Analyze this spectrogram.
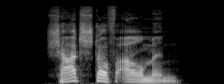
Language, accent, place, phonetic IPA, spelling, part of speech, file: German, Germany, Berlin, [ˈʃaːtʃtɔfˌʔaʁmən], schadstoffarmen, adjective, De-schadstoffarmen.ogg
- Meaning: inflection of schadstoffarm: 1. strong genitive masculine/neuter singular 2. weak/mixed genitive/dative all-gender singular 3. strong/weak/mixed accusative masculine singular 4. strong dative plural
